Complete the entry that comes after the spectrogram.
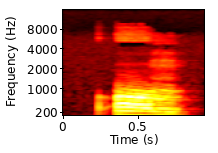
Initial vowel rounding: rounded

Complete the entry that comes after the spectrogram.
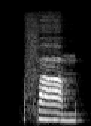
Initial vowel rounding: unrounded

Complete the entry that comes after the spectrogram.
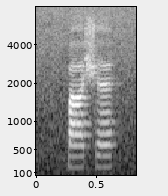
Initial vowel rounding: unrounded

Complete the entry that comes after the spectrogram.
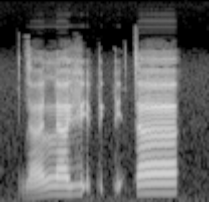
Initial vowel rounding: unrounded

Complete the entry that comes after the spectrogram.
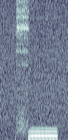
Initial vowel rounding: rounded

